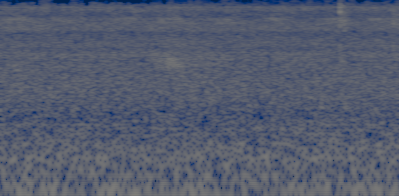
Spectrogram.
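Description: A steady low rumble of engine or traffic noise fills the recording, with no animal voice.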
